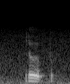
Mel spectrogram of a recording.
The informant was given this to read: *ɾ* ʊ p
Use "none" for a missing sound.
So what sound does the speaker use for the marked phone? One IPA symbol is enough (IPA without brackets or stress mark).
ɾ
